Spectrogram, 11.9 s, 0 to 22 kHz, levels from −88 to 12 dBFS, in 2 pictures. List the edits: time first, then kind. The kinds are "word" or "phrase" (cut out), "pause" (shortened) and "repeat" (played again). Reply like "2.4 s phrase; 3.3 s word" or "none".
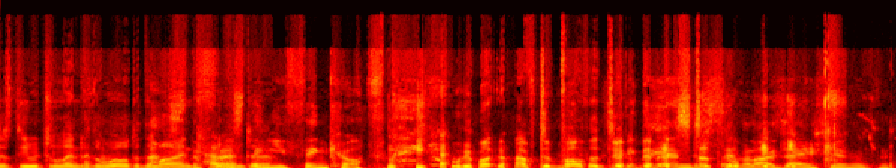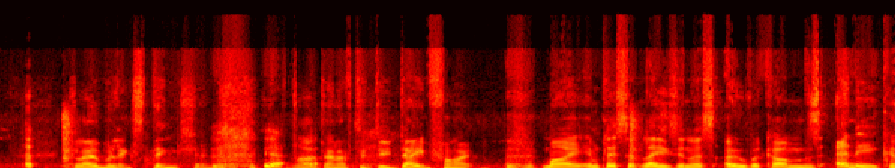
none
